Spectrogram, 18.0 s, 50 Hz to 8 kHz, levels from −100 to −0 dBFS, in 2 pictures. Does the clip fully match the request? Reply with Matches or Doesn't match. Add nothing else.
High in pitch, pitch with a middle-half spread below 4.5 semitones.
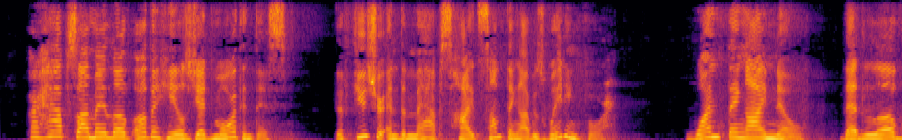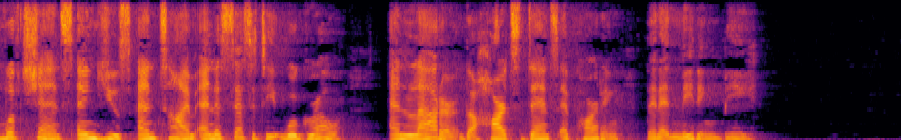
Doesn't match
